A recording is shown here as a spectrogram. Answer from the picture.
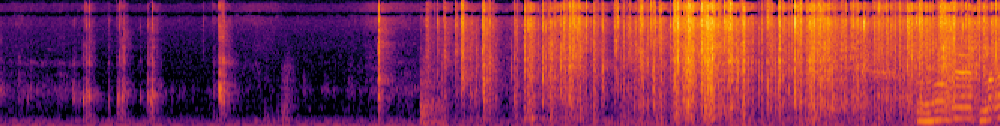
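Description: A few faint clicks, then from about four seconds in a clear plastic gift bag crinkling and rustling steadily as it is handled and opened, growing louder. A woman starts singing near the end.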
